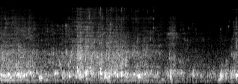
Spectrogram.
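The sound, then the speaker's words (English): Continuous rushing water washes and whooshes in the morning, a steady churning flow with surging swells and no voices. “Just feeling into the song of the water this morning. The whoosh.”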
